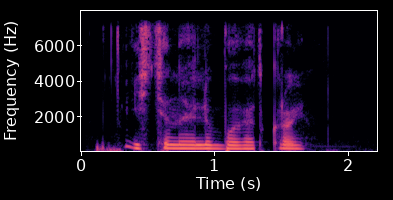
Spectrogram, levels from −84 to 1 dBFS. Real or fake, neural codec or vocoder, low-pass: real; none; 7.2 kHz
